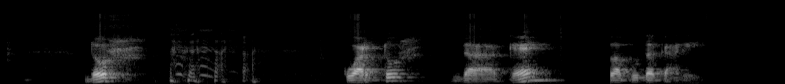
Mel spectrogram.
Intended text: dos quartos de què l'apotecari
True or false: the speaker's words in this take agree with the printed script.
true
